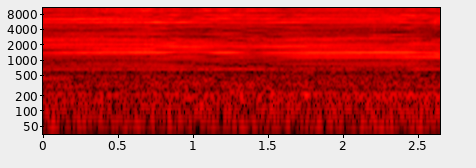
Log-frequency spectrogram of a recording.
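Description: Electric clippers shaving fur from an animal's hock give a continuous close buzzing hum, steady and even throughout, with no voices.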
